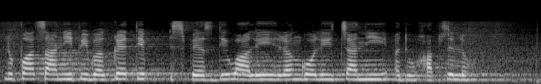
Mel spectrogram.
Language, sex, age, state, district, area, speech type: Manipuri, female, 30-45, Manipur, Kakching, rural, read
